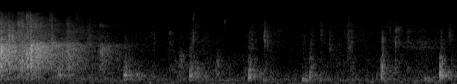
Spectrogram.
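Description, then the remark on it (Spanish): A burst of audience applause for students with the best academic records receiving their award diplomas from the rector at Universidad Miguel Hernández, quickly thinning out into scattered, fading claps, ending with a few isolated hand claps. No voices are heard. “en la Universidad Miguel Hernández, con los mejores expedientes, y reciben el premio, el certificado, ese diploma de manos, como decimos, pues del rector, del presidente del Consejo Social, también de José Juan López Espín, y el aplauso para ellos.”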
